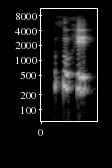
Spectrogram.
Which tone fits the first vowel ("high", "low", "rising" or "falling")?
falling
